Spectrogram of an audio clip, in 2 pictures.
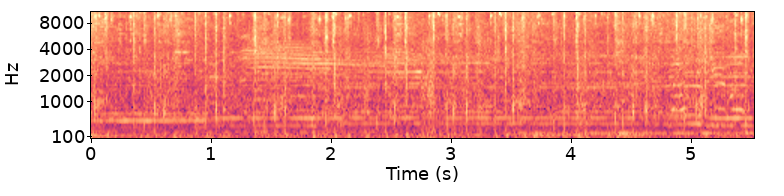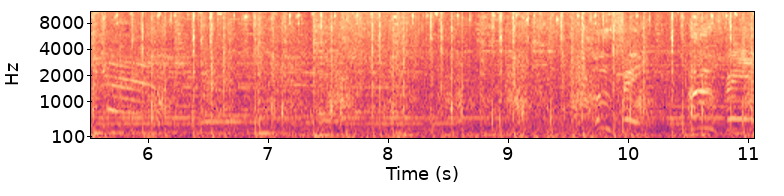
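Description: Horse hooves gallop continuously in The Witcher 3, a dense, steady drumming that stays loud throughout, with voices calling out over it and a brief whinny.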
